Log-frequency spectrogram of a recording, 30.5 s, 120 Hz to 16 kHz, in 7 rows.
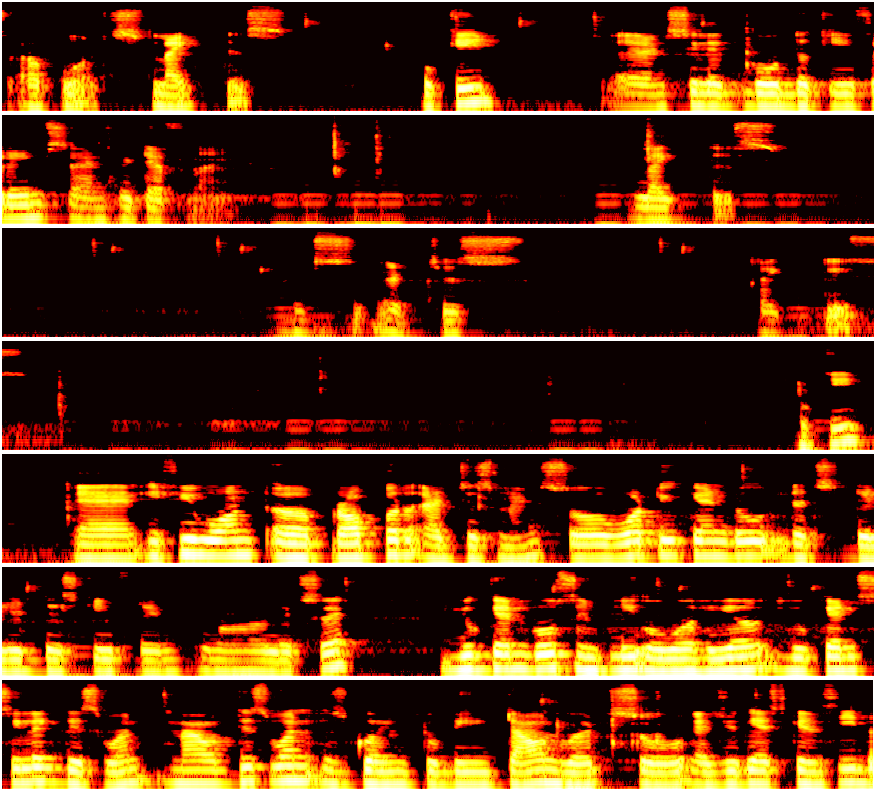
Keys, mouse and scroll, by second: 4.7 F9, 5.6 j, 6.0 space, 8.0 k, 9.1 click, 10.0 Up, 11.9 click, 12.5 Up, 14.4 j, 15.5-17.7 typing, 20.0 typing, 21.1-29.2 drag, 29.2 ctrl+z, 29.9-30.5 drag.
